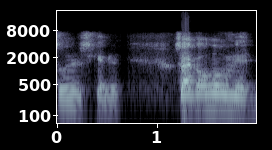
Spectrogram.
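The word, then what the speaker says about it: Lynyrd Skynyrd: And then he picks up, gets me Skinner, pronounced Leonard Skinner.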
